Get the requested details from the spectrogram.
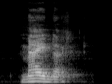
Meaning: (determiner) 1. genitive feminine/plural of mijn; of my 2. dative feminine of mijn; to my; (pronoun) genitive of ik; of me; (noun) 1. buyer or bidder at a public auction 2. miner
- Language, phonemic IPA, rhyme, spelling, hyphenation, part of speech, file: Dutch, /ˈmɛi̯.nər/, -ɛi̯nər, mijner, mij‧ner, determiner / pronoun / noun, Nl-mijner.ogg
